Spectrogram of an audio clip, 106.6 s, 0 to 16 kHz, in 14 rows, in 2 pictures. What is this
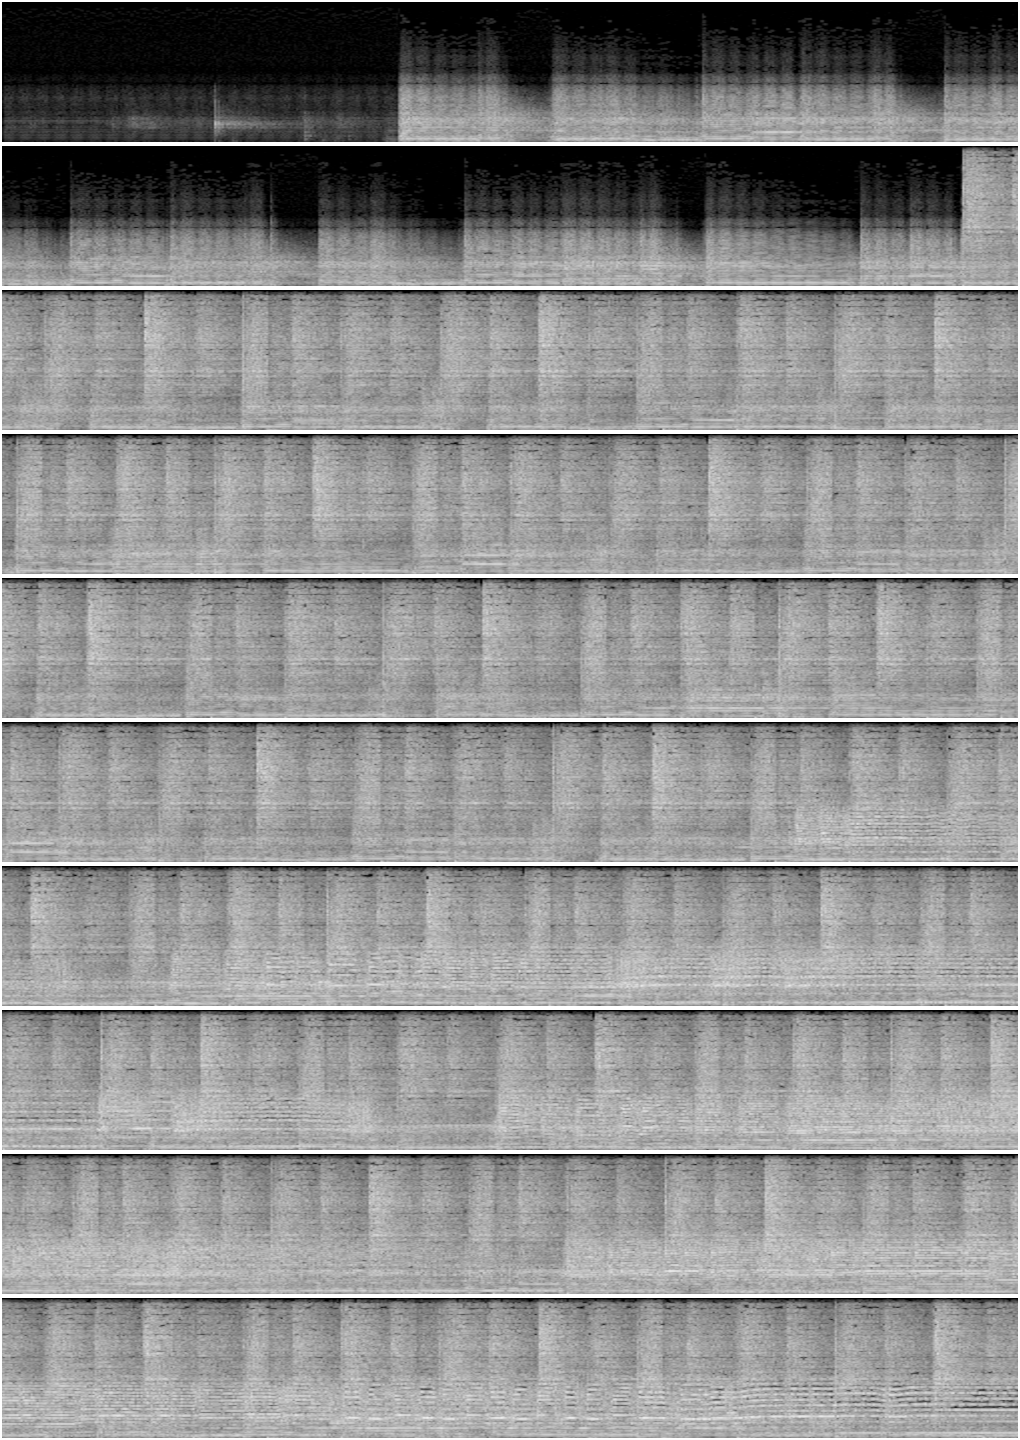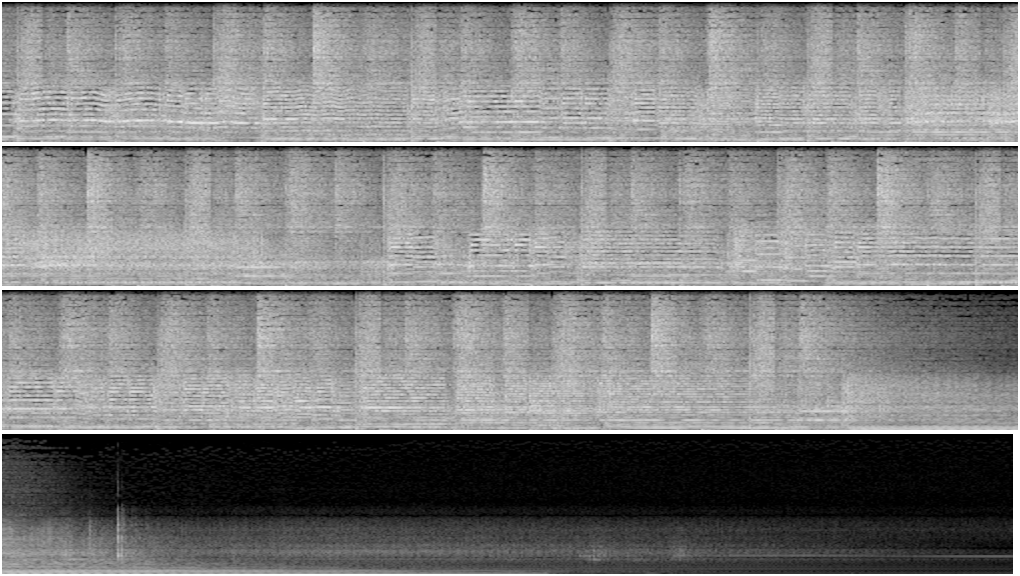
Ableton Live rock garage jam
THis is simple rock-guitar improvisation at home with abletone life. Gnashing guitar riffs and melodic solo part.
Key - A.
Tempo - 81 bpm.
